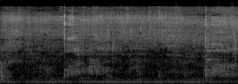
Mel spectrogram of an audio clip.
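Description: Steady hissing sizzle of spices hitting hot oil in a pan for a boiled-chickpea tempering, continuous and close, with a couple of brief clinks.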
